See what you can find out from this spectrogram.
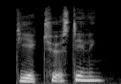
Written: direktørstilling

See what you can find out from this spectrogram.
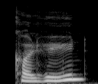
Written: kålhøgen

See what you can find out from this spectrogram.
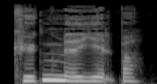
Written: køkkenmedhjælper

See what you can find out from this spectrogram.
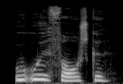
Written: uudforsket

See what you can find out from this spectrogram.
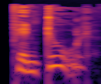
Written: PENDULERNE

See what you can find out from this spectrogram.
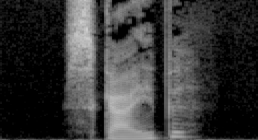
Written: skype

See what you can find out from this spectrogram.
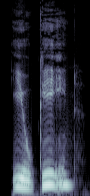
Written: erogen

